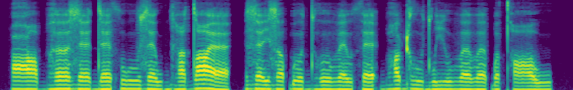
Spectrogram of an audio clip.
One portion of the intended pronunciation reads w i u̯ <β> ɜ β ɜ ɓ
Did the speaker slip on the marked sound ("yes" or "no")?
no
